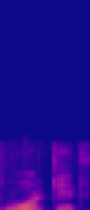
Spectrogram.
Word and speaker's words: worked: o ID Okay pero aquí la pronunciación no es worked la pronunciación es Word termina como con una t ya más adelante vamos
